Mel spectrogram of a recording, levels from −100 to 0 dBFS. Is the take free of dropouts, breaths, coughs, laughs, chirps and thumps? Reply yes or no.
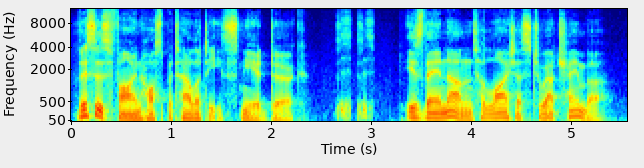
no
